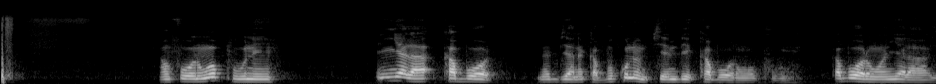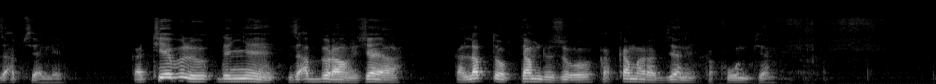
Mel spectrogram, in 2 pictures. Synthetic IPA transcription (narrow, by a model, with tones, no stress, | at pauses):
a˨foː˨nɨ˨ŋo˦pʰuː˨nɨ˦ | n̩˦ɲɛ˦la˦ka˦bɔ˦˨d̚ | nɨ˦bi˦ɛ˦nɨ˨ka˨bʊ˦ku˦nɨ˦˨m̩˨pi˦e˦m̩˦be˦ka˦bɔː˦˨ɾɨ˨ŋɔ˨pʰuː˨˦nɨ˨ | ka˦bɔ˦ɾɨ˨ŋo˦ɲɛ˦la˨za˦ʔpi˨ɛ˨lːɨ˦ | ka˨te˦e˦bɨ˦lu˦dɨ˦ɲɛ˦za˦ʔbɨ˦ɾa˨hn˨ʒɛ˦ja˦ | ka˨la˦b̚tɔ˨k̚ta˦mdɨ˨zʊ˦ʔʊ˦ka˨ka˦ma˦˨ɾa˨bjɛ˦nɨ˨ka˨foː˦nɨ˨bɛ˨nɨ˨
